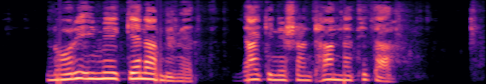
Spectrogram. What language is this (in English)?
Gawar-Bati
